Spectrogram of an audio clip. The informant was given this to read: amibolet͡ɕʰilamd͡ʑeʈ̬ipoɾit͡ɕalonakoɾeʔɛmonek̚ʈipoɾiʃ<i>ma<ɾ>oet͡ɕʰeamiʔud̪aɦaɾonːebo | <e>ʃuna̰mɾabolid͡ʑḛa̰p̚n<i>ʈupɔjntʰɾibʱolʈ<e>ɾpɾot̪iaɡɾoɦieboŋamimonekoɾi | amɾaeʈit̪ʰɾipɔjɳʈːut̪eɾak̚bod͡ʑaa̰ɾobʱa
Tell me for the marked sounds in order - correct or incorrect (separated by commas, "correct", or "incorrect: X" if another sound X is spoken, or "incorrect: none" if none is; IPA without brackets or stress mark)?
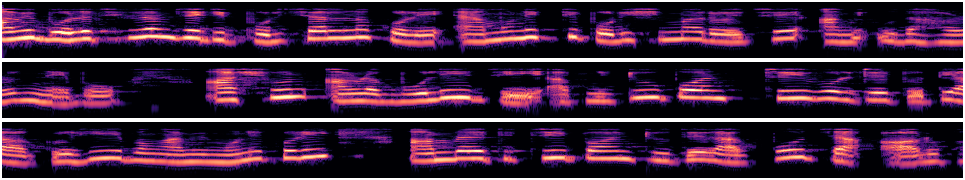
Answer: correct, correct, incorrect: a, correct, correct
